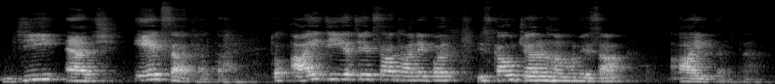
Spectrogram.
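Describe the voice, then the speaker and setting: A man's voice: high voice, expressive, a bit bright. A man teaching a phonics lesson, going patiently through example words and saying each one more than once. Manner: slow, patient, repeats each example word. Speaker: English teacher. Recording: very echoey room, mic far off.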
